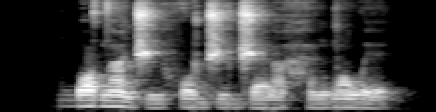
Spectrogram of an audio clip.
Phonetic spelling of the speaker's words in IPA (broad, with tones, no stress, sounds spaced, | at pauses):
ɡ͡b ɔ˦ d ã˦˨ d͡ʒ i˨ f o˧ d͡ʒ i˨ d͡ʒ ɛ˨ ɾ ã˨ h ɛ̃˨˦ ɡ͡b ɔ̃˧ w e˨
